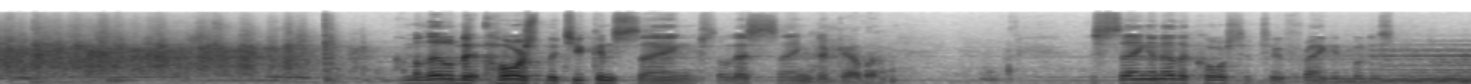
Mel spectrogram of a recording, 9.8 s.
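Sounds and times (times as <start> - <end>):
audience clapping hands: 0.0 - 3.1
speech: 2.7 - 6.2, 7.3 - 9.7.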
